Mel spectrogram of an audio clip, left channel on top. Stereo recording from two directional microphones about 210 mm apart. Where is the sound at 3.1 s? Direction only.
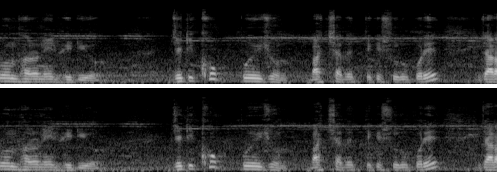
15° left (ahead or behind).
